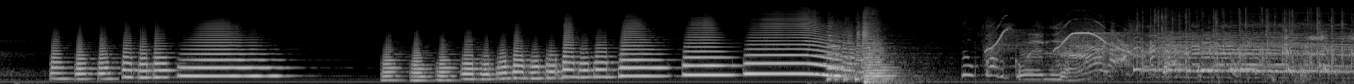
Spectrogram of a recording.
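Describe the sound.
A recorded song by a small band: bursts of quick, staccato repeated notes climb to long held tones, then give way to a swooping, wavering passage. A voice speaks briefly amid the music.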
